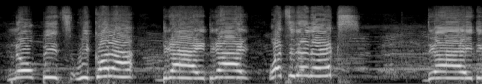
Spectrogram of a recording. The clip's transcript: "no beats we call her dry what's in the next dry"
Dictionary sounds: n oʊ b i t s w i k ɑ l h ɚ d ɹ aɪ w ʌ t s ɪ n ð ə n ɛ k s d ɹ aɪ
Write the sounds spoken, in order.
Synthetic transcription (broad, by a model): n oʊ b i t s w i k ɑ l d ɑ d ɹ aɪ w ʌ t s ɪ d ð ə n ɛ k s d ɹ aɪ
